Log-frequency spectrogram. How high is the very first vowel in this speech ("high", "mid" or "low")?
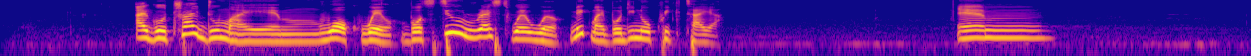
low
